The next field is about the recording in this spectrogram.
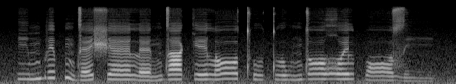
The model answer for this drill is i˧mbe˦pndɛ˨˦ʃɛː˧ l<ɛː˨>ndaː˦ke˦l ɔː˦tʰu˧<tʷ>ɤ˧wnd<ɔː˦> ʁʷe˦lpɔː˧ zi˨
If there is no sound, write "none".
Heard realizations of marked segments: ɛ˨, tʷ, ɔː˦

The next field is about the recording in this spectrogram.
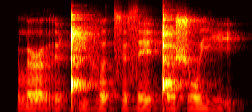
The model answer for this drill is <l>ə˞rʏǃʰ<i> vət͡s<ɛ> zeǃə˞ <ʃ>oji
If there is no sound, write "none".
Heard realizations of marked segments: l, i, ʏ, ʃ

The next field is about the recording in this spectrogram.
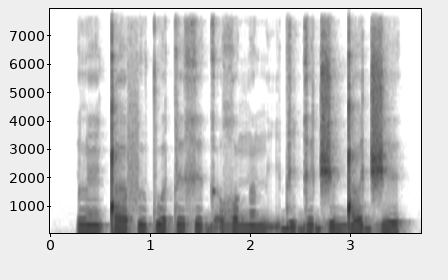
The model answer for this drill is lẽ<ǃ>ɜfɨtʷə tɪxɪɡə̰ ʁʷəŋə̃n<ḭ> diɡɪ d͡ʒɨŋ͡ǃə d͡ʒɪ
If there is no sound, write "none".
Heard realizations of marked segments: ǃ, ḭ

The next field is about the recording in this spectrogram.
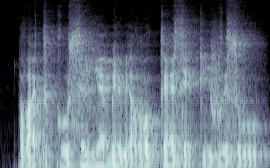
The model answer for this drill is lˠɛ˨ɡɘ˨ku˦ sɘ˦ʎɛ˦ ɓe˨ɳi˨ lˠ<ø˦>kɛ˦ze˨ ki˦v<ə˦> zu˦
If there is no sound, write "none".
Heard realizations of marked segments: u˦, ɨ˦

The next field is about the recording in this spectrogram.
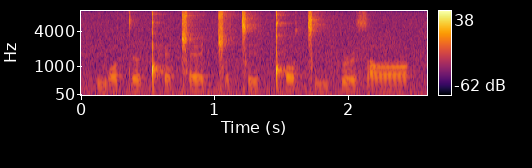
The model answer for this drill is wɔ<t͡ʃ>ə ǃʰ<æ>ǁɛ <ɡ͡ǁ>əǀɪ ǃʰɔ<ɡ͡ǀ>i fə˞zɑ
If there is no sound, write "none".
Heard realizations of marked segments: t, ɛ, ɡ͡ǁ, ǀ

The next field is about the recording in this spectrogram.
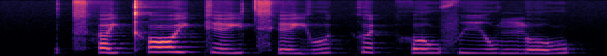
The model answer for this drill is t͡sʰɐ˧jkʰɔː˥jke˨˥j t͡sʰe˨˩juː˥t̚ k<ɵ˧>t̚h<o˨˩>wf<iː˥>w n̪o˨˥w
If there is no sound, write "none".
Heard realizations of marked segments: ɵ˧, o˨˧, iː˨

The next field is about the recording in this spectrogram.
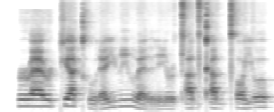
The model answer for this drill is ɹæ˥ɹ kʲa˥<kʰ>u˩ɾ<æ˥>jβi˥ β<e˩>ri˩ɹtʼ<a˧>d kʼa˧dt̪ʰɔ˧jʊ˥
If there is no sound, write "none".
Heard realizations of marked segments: kʰ, ɛ˥, ɛ˩, a˧

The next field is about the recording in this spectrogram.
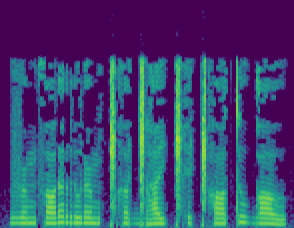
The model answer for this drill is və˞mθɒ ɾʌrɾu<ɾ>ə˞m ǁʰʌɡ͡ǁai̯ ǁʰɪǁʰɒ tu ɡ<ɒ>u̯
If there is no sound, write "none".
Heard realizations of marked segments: ɾ, ɒ

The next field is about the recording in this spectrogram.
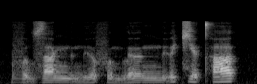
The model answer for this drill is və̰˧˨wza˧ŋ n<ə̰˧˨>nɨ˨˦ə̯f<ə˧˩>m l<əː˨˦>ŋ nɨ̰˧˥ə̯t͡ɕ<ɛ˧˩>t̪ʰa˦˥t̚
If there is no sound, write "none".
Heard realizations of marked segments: ɛ̰˧˨, ə˧˩, əː˧, ɛ˧

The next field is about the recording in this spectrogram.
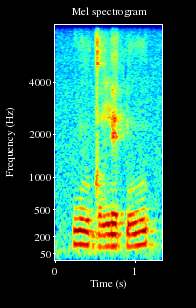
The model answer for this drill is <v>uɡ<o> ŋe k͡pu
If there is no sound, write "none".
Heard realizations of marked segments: w, o

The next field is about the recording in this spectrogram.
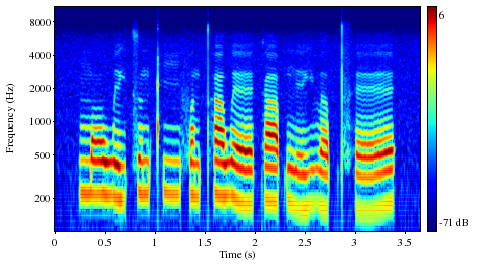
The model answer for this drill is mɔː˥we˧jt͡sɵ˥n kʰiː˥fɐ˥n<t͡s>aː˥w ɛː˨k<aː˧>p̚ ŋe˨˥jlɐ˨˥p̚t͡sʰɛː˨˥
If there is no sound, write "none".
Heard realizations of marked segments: t̪ʰ, aː˧

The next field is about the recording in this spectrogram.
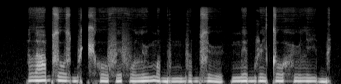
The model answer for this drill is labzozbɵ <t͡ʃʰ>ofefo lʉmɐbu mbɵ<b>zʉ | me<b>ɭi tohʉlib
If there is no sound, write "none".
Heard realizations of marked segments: t͡ʃʰ, b, b

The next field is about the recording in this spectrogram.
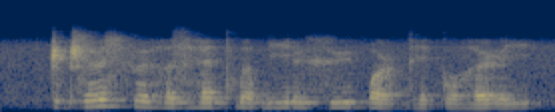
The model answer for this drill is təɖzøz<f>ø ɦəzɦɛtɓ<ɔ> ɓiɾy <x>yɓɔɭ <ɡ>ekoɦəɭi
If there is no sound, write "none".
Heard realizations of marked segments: f, ə, x, ɡʱ

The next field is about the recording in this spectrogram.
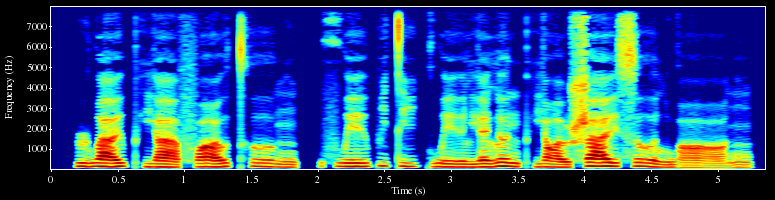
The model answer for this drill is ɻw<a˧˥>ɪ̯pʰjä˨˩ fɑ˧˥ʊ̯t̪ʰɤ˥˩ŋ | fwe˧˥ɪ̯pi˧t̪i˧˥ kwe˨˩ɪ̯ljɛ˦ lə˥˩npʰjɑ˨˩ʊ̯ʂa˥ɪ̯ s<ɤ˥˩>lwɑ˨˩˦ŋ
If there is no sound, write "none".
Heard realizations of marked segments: a˧˥, ɤ˥˩

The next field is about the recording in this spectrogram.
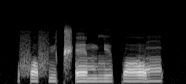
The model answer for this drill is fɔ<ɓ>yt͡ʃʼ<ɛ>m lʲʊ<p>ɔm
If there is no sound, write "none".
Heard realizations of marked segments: f, ɛ, p

